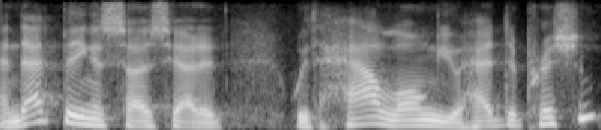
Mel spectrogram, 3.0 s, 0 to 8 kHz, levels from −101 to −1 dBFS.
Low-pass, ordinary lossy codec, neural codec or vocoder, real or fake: 7.2 kHz; Opus, 32 kbps; none; real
